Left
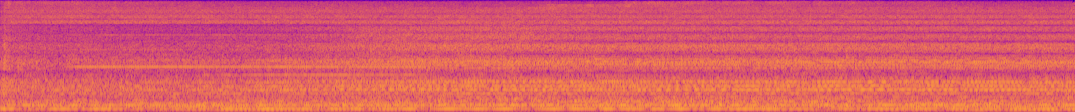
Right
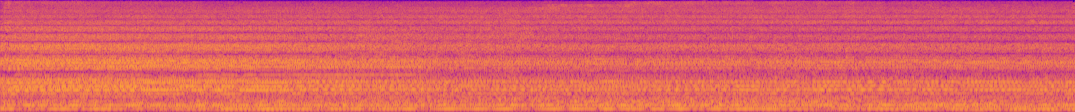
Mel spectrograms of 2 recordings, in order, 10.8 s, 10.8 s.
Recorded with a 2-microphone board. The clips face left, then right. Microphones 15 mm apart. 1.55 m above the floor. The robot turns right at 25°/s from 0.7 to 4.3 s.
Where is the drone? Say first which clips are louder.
Right 7 dB; 90° right; by 10.8 s straight ahead.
